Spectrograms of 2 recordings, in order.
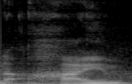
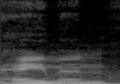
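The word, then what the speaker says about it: Heyman: Um per John Heim Hayman. I always say his name wrong. John Hayman, Heliot Ramos is going to the Yankees.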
